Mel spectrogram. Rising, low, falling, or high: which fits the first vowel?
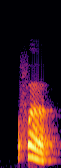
falling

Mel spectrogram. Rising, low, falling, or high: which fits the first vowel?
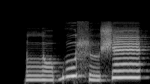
low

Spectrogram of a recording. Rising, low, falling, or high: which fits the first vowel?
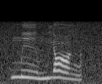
falling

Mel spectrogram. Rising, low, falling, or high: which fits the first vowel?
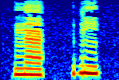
high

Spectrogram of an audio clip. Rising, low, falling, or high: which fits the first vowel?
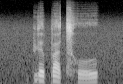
falling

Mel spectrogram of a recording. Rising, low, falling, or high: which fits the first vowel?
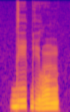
high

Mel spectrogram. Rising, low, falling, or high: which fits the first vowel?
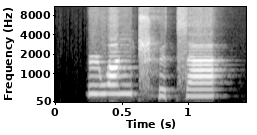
high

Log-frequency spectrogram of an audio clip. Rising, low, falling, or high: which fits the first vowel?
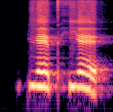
falling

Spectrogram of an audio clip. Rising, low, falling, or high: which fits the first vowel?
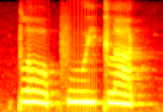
low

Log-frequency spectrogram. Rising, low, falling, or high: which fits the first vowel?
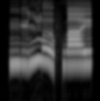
rising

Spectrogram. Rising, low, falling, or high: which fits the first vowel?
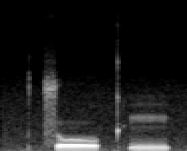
falling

